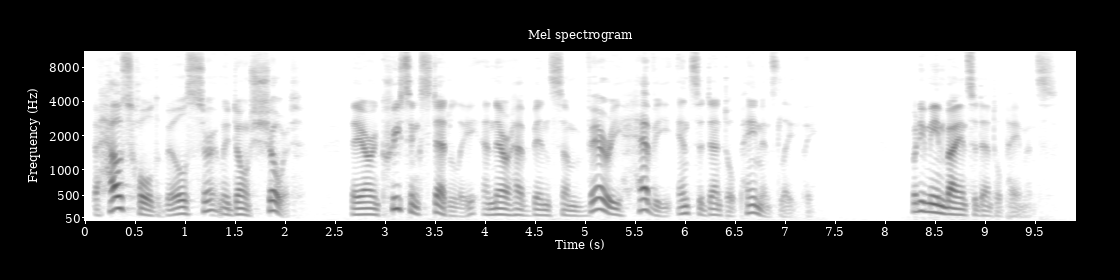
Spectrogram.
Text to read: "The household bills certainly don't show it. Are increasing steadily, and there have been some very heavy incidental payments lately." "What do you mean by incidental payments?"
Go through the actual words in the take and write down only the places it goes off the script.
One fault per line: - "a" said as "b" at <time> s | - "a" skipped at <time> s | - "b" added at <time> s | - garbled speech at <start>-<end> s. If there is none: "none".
- "They" added at 2.6 s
